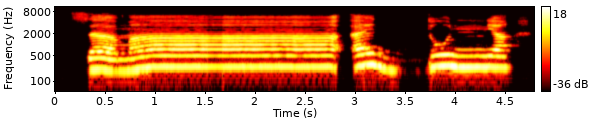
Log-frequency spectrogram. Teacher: Ni kan dalam satu perkataan. Jadi kita kena baca panjang 4, 5 atau 6 harokat. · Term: mad wajib mutasil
